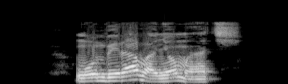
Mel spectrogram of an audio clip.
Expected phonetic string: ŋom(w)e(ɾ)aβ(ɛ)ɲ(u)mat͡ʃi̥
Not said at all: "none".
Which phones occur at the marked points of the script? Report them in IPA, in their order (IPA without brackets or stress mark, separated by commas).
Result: b, ɾ, a, ɔ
